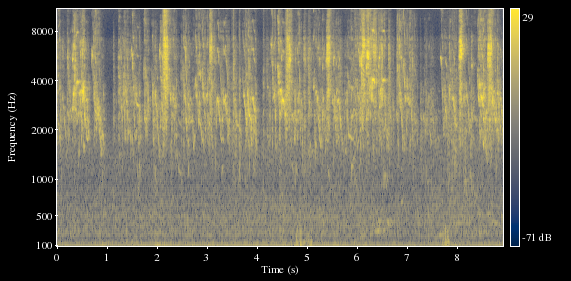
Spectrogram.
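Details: A busy group of budgerigars keeps up a nonstop twittering of high, rasping chirps and squeaks. Louder bursts come every couple of seconds, over a constant low hum.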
